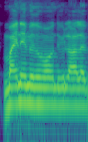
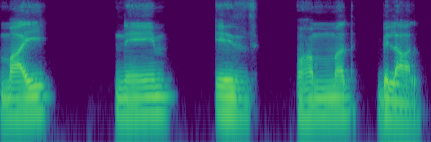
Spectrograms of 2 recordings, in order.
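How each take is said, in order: First: The sentence is spoken fast. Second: The sentence is spoken slowly. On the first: The speaker calls it wrong. "ऐसे नहीं। क्योंकि ये speed आपकी बहुत ज्यादा बन जाएगी" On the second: The speaker calls it right. "आपकी स्पीड बहुत ज़्यादा स्लो होनी चाहिए"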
